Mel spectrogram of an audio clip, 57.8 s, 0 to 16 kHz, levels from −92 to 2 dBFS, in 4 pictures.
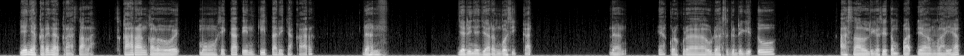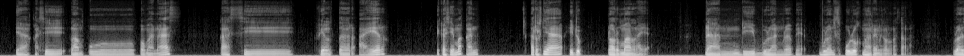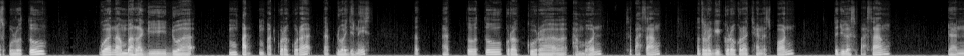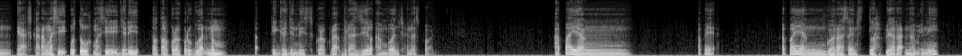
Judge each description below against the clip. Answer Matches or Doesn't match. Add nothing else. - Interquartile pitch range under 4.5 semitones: Matches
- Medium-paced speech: Matches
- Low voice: Matches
